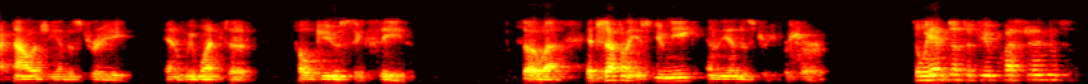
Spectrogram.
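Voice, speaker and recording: A man speaks in a Missouri accent with long, frequent pauses. His loudness swings widely. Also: moderate pace. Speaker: insurance agency owner. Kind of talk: webinar presentation.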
